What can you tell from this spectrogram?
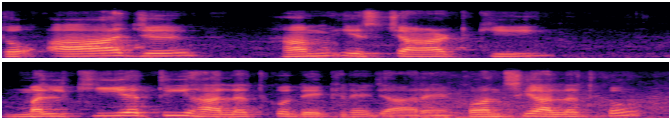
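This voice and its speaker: A man whose first language is Urdu, giving a slow English lesson, asking questions and answering them himself. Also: on the high side, fairly bright tone, slight background noise. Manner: asks questions then answers them, repeats words. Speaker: English teacher.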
